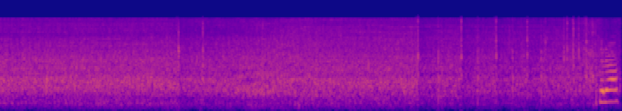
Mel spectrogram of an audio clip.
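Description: Steady rush of running water, like a small waterfall or stream, with a few sharp clicks and taps over the last two seconds.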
